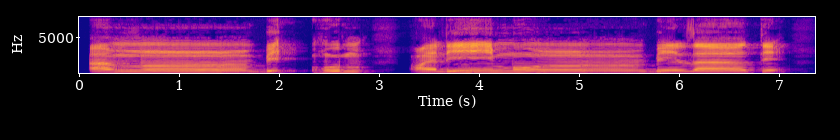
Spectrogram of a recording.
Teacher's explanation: Itu cara baca bacaan iqlab yang benar, bibir terbuka sedikit, artinya tidak terlalu rapat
